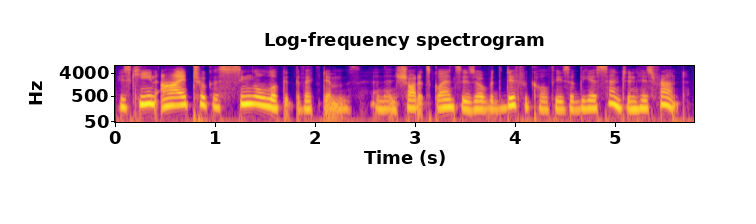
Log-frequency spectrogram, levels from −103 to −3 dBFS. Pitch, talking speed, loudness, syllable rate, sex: 190 Hz, 250 wpm, -18 LUFS, 5.8 syllables/s, female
